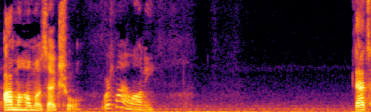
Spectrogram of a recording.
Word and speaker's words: Alani: Where's my Alani? That's how you say it. Where's my Alani?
